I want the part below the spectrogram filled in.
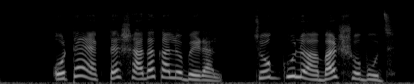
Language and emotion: Bengali, neutral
